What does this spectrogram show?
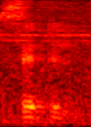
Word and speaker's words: settle: செட்டில் நீங்கள் first சிலபில் stress கொடுத்தாவே இது ஆட்டோமேட்டிக்காக அந்த இது சரியானபடியாக வந்துடும். இந்த வார்த்தை எல்லாமே you have to give stress on the first syllable.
